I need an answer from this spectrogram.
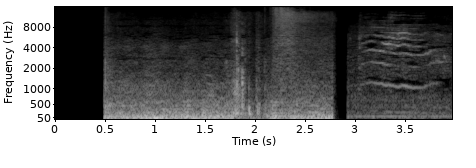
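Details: Domestic cat giving a wavering, harmonic meow about a second long, heard right after a loud burst of rough, noisy sound and human voices.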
